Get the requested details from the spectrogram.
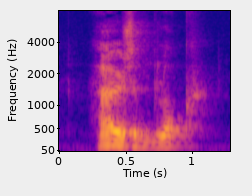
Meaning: a block of houses, a residential block
- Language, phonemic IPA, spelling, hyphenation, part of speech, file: Dutch, /ˈɦœy̯.zə(n)ˌblɔk/, huizenblok, hui‧zen‧blok, noun, Nl-huizenblok.ogg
